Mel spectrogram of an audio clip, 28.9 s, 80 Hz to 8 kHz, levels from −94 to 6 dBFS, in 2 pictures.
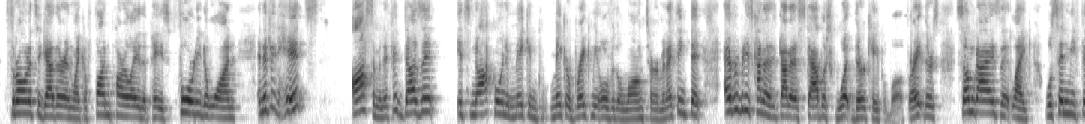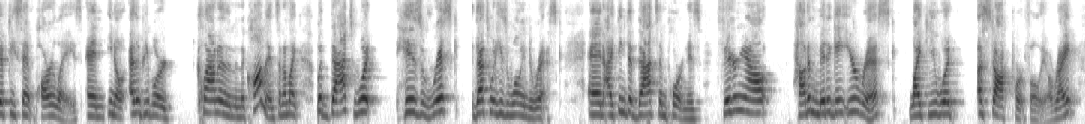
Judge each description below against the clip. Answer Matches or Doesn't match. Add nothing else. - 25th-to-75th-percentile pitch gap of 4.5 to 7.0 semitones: Matches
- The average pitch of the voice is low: Doesn't match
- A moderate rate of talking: Doesn't match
